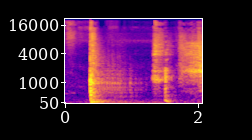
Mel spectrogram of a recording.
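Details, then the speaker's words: Audi Q8 e-tron, rattle heard over bumpy concrete road with no audio playing: two dull, hollow knocks as a loose washer fluid hose to the sprayers is struck and slaps against the body. "It's actually, you see, what it turns out it is this hose."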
